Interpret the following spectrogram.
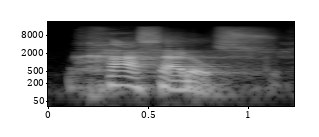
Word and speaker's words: jázaros: Se pronuncia Cásaros, que se pronuncia así, Cásaros con K, pero suena Házaros con J.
